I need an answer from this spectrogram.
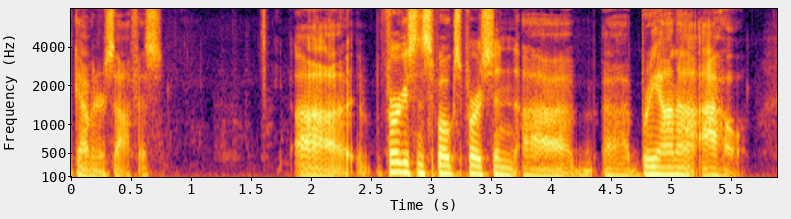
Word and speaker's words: Aho: Ferguson spokesperson Brianna Aho, AHO. Am I pronounced that right?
